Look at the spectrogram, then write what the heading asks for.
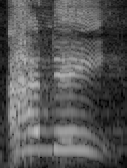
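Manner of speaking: full, high-pitched holler; really loud shout. Retold or imitated. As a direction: yell the name so it carries across a parking lot. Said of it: "So I shouted really loud".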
